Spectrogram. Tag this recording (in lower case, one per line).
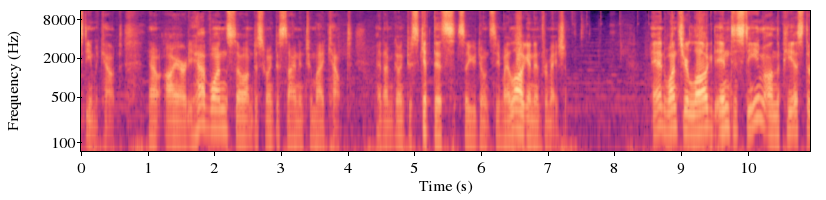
speech
music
